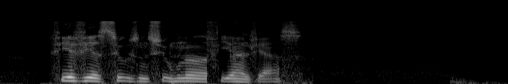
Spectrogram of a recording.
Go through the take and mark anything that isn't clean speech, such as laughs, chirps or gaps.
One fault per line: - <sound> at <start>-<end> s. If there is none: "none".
none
